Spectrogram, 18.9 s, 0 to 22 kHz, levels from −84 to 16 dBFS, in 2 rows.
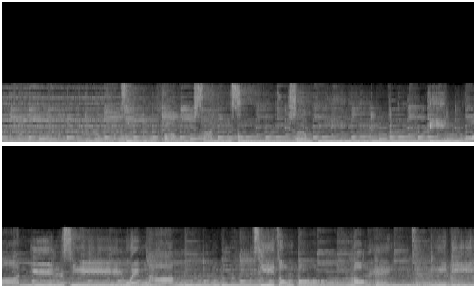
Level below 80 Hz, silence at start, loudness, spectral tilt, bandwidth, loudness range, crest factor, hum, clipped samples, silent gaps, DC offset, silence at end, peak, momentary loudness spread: -26 dBFS; 0 s; -18 LUFS; -5 dB/octave; 9.6 kHz; 3 LU; 14 dB; none; under 0.1%; none; under 0.1%; 0 s; -2 dBFS; 5 LU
